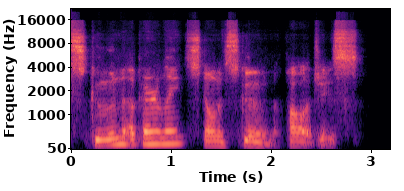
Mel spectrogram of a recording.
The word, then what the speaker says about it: Scone: And Charlie says it's pronounced Scoon, so Stone of Scoon, English, robbed it from the Scottish classic.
